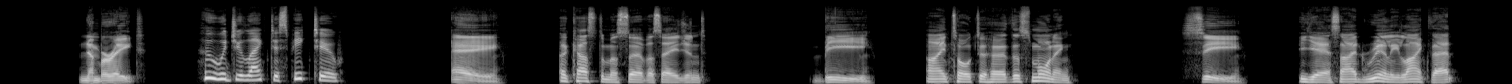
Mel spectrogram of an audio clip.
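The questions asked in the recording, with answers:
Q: Who would you like to speak to?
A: A: A customer service agent.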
